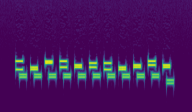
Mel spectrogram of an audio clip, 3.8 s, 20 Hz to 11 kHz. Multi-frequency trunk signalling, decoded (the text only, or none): 71083541393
